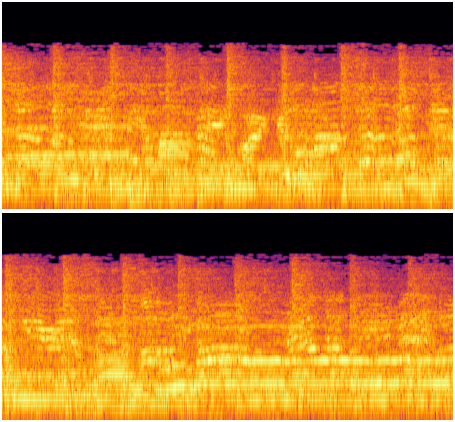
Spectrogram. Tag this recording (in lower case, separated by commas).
male singing, female singing, choir, music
